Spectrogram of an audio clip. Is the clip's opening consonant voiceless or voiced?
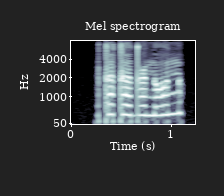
voiceless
